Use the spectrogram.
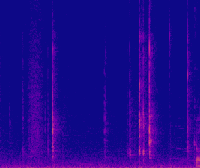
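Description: Fingers type on a computer keyboard, rapid irregular clicking keystrokes close up, with a few louder key taps over a low steady background hum.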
